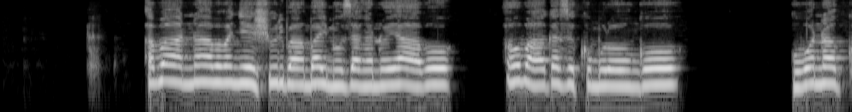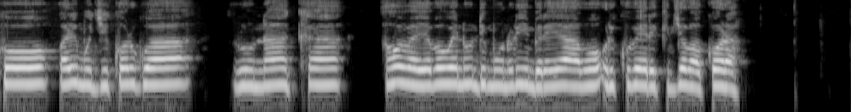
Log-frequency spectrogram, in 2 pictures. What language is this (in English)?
Kinyarwanda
